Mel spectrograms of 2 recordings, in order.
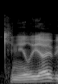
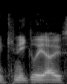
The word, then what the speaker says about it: Canelio: For those who haven't seen it, the video that was put out by the Giants media department on the pronunciation of Canelio, because the way it's pronounced in Italian, the G is silent, and he's been getting Caniglio since coming into the competition.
